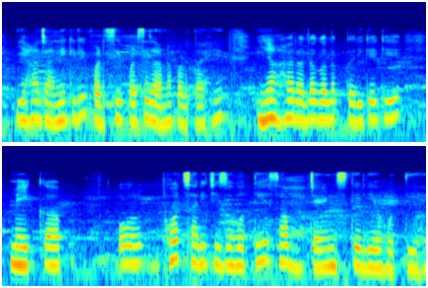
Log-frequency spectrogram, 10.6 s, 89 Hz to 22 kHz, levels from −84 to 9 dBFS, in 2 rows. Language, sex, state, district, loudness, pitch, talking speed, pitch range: Hindi, female, Chhattisgarh, Bastar, -24 LUFS, 210 Hz, 165 wpm, 200-225 Hz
